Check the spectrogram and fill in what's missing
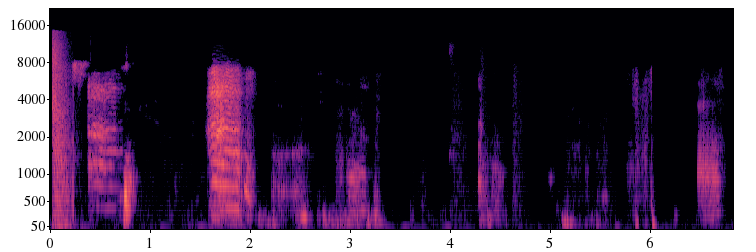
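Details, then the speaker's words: Colicky newborn girl screaming while her mother tries to console her during a phone call: short, high-pitched wailing cry bursts, persistent crying of colic. "I have a very, very colicky baby. Can you hear me? I can hear you, yes. Okay, she's a screaming, so I'm just trying to kind of console her"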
